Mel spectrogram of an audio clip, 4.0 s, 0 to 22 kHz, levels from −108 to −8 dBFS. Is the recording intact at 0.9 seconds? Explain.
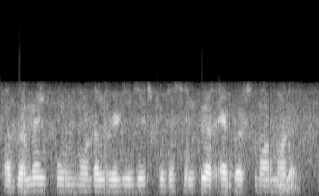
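No. Just before 0.9 seconds, at 0.79 s, a hard-edged hole of about 13 ms interrupts the sound: a gap between chunks, with silence inserted at a join that fits half-second chunks.

From 0.92 to 0.99 s the sound briefly dips and warbles. That is one lost AMR speech frame of 20 ms, concealed by the decoder reusing the previous frame's settings at falling gain.

Throughout, the AMR narrowband mobile codec at 7.4 kbps confines the sound to about 250 Hz to 3.5 kHz and leaves it plainly buzzy and synthetic.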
